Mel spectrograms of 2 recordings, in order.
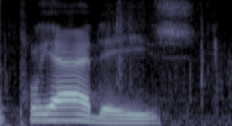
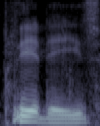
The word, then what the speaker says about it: Pleiades: This is the exact pattern of the Pleiades, or Pleiades, however you want to pronounce it.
